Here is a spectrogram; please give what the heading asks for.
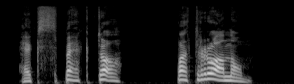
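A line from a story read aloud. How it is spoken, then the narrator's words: Whisper. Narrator (Ukrainian): він прошепотів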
